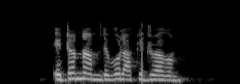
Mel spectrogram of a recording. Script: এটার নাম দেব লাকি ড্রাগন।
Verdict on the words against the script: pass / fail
pass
